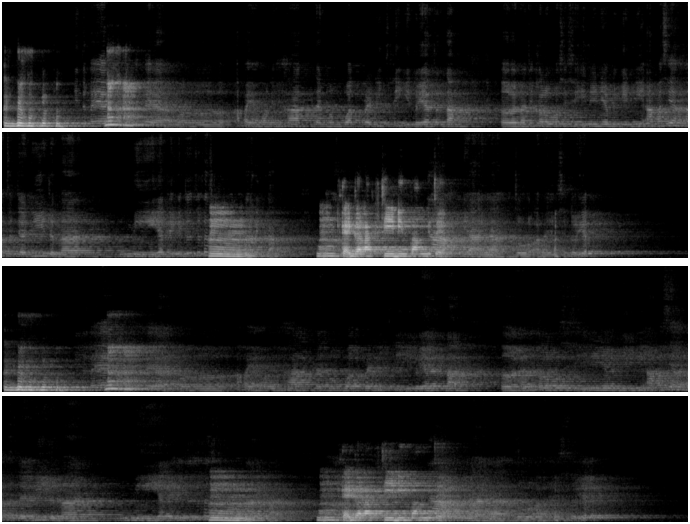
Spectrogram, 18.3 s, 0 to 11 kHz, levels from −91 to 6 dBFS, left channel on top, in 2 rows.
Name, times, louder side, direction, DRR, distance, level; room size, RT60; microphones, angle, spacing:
voice 1, 0.0-0.9 1.4-1.8 11.9-12.5 13.3-15.1, left 5 dB, 50° left, 8 dB, 0.5 m, -28 dB
voice 2, 0.9-6.3 6.6-12.8 13.1-13.8 14.8-16.9, left 2 dB, 85° left, -3 dB, 2.5 m, -47 dB
17.0 x 8.1 x 4.2 m, 2.5 s
head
